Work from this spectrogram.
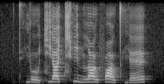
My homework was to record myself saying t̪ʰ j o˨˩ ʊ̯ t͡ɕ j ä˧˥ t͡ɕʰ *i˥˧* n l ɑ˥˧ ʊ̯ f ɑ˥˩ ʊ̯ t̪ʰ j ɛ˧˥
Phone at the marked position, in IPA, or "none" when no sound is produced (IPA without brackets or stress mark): i˥˧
